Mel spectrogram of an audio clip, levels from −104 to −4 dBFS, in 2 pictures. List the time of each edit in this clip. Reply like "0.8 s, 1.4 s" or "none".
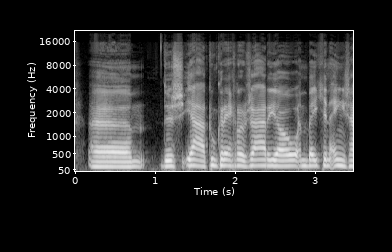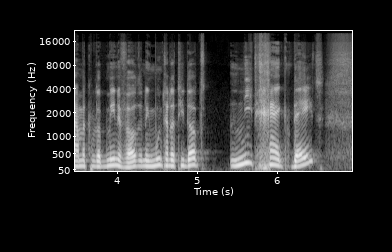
1.6 s, 2.8 s, 3.6 s, 4.6 s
